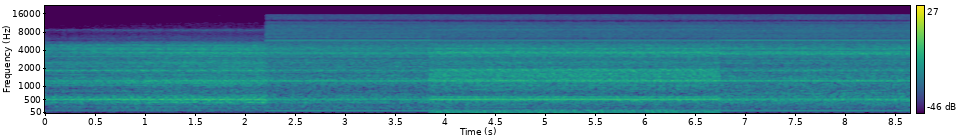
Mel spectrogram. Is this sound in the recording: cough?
no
